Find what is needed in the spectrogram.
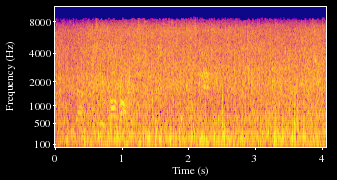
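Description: Hailstones pelting down in a dense, steady clatter of countless small impacts.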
